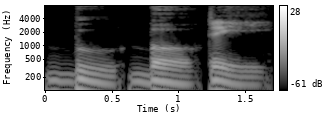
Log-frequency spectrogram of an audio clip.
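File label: "bubori", concatenated syllables; Affixing experiment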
